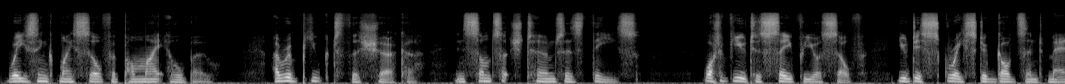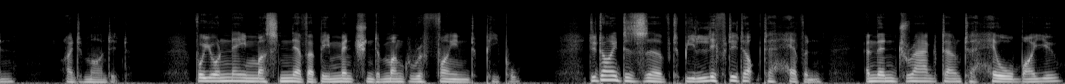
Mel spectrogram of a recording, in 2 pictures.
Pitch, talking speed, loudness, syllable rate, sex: 130 Hz, 160 wpm, -21 LUFS, 4.7 syllables/s, male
